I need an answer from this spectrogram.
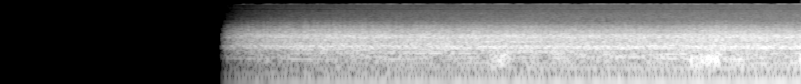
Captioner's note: crowd of people cheering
